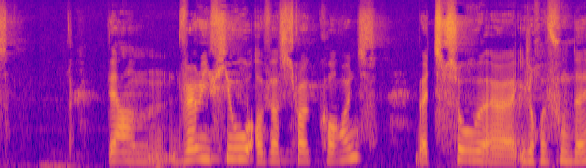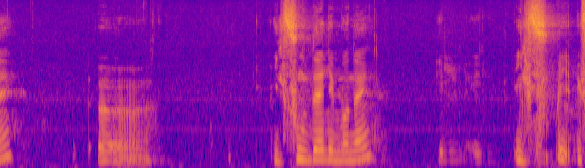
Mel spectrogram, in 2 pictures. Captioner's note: speaking french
